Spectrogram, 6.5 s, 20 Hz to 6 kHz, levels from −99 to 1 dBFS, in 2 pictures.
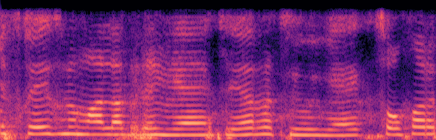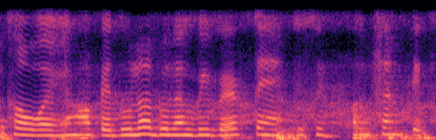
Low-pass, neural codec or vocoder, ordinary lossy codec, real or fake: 5.4 kHz; autoencoder, 48 kHz, 32 numbers a frame, DAC-VAE, trained on Japanese speech; none; fake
